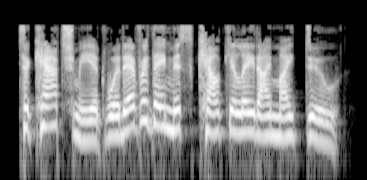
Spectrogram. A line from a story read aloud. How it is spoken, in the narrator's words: she says loudly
